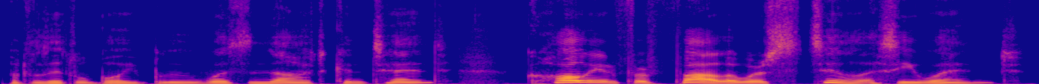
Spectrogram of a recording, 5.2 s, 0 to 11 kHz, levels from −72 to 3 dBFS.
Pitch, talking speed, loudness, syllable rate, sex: 165 Hz, 160 wpm, -20 LUFS, 4.0 syllables/s, male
